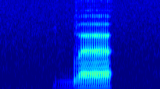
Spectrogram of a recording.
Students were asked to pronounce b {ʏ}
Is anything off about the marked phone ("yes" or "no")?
yes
